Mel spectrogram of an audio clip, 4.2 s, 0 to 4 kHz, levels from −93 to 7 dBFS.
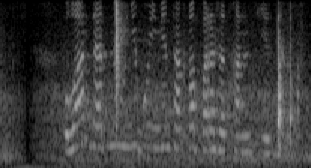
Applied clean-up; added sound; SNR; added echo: none; Chink, clink; -4 dB; none.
